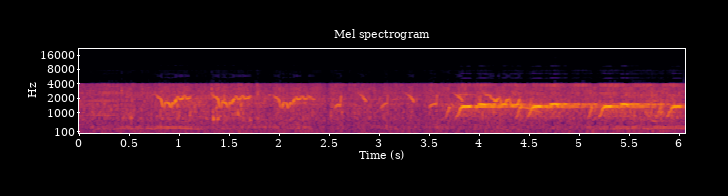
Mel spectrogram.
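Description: Birds calling over the steady rush of a spillway waterfall. Short chirps come through the first few seconds. From about two-thirds of the way in, a quick series of louder whistled calls rises and then holds one pitch.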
